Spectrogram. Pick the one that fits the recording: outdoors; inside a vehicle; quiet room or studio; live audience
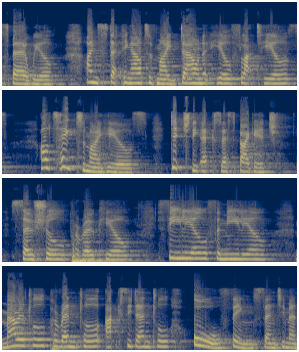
live audience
